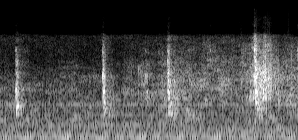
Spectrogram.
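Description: A steady low hum with sharp ticks about twice a second.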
